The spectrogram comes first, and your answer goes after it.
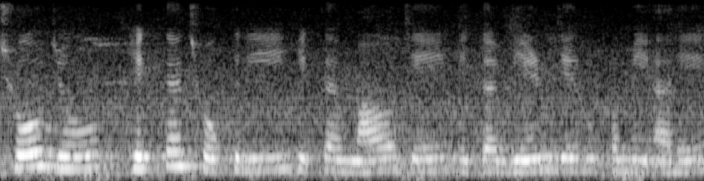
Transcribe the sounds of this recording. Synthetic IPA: t͡ɕʰoːd͡ʑoː | ɦɪk̆t͡ɕʰoːkɪɾiɦɪk̆maːʊd͡ʑeːɦɪk̆bʱeːɽ̃d͡ʑeːɾuːpəmẽʔaːɦeː

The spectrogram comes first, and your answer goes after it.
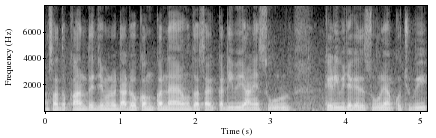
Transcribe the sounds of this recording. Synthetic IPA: ɐsãd̪ʊkaːnt̪̬ed͡ʑɐmɪ̃eɗaːɖʱokɐmkɐ̃nd̪aːɦijũt̪̬ɐɐsãkʰekɐɗĩbɪaːɽ̃esuːɾ | kɐɦɪɽibɪd͡ʑɐɠɛɦt̪ʰesuːɾjãːkʊd͡ʑʱʊbi

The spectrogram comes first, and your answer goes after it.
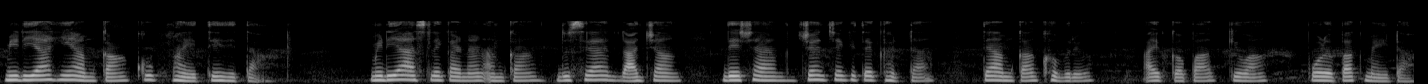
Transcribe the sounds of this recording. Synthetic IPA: miɽijaɦiamkãkʰuːpmaɦit̪id̪it̪a̰ | miɽijaəslekaɾɳanʔa̰mkãd̪usɾjaɾad͡ʑãk | d̪ɛɕãkd͡ʑə̃t͡ɕẽk̬it̪eɡʱəɽt̪a | t̪jãːmkãkʰubɾu | a̰jkəpakːĩw̃ʋa | poɭpakmɛɭt̪a

